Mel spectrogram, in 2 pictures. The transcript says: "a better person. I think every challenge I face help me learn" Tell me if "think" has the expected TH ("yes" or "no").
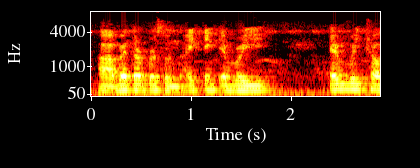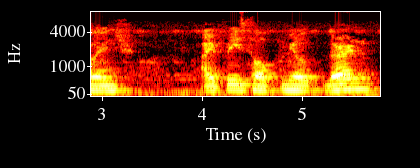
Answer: no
